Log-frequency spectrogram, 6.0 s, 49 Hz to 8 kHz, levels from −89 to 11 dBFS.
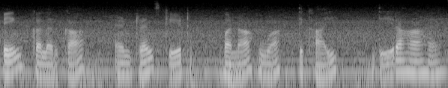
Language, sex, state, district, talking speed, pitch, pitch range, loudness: Hindi, male, Madhya Pradesh, Katni, 110 wpm, 120 Hz, 105-125 Hz, -19 LUFS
